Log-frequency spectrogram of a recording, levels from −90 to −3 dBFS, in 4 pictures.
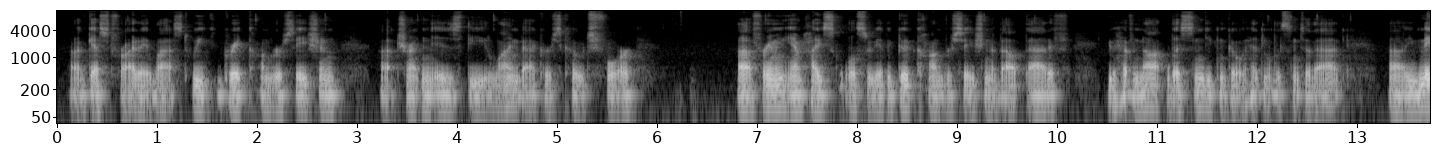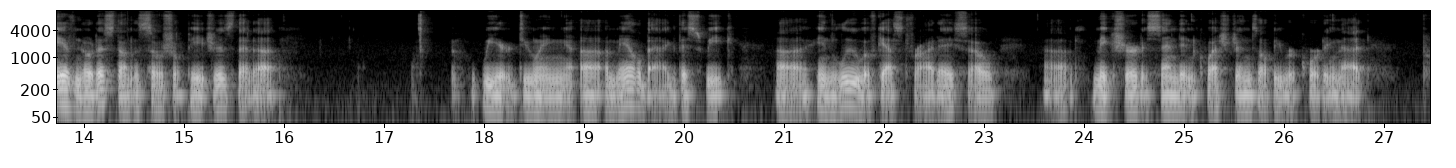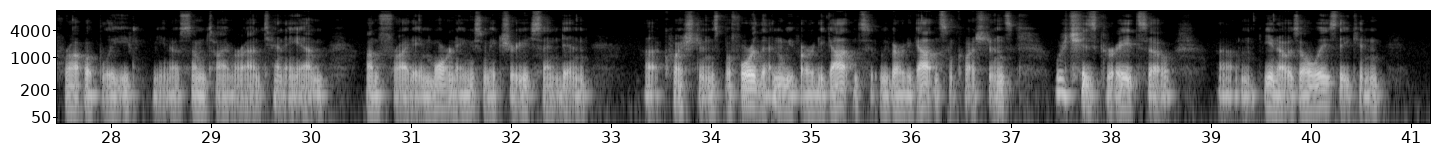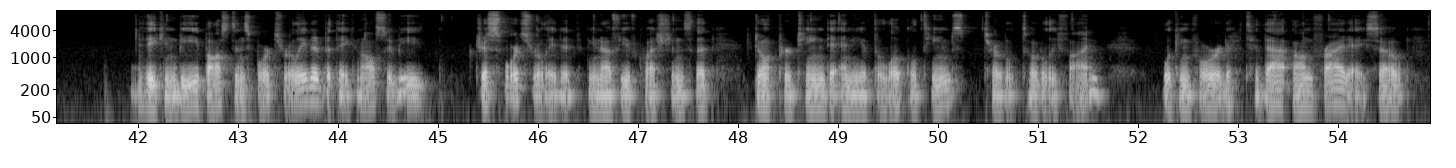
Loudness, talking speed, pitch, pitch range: -31 LUFS, 165 wpm, 80 Hz, 75-85 Hz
